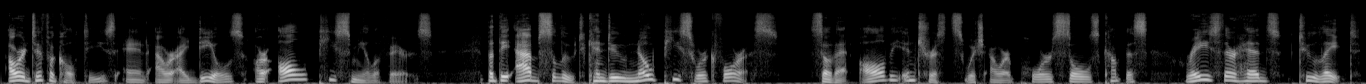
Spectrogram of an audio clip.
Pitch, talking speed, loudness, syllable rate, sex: 135 Hz, 145 wpm, -23 LUFS, 4.3 syllables/s, male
